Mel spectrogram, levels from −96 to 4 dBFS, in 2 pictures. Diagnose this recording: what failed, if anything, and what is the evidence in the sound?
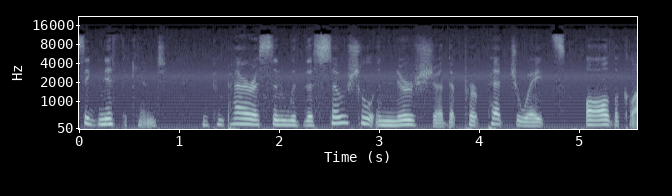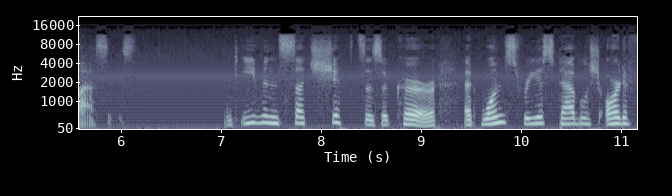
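The failure is in the analogue wiring: there's mains buzz under the speech for the whole clip, a steady, raspy drone sitting roughly 20 dB below the talker. It's built on 60 Hz, so you're hearing the 60 Hz fundamental plus a stack of harmonics running up into the kilohertz range. Something like a dimmer, a rectifier or a missing shield is letting sharp switching spikes into the line twice per mains cycle, and those spikes are what give it that gritty edge.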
